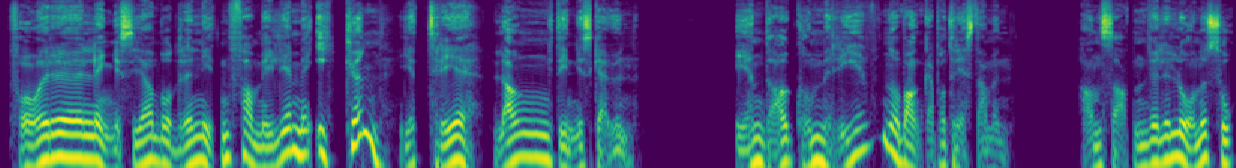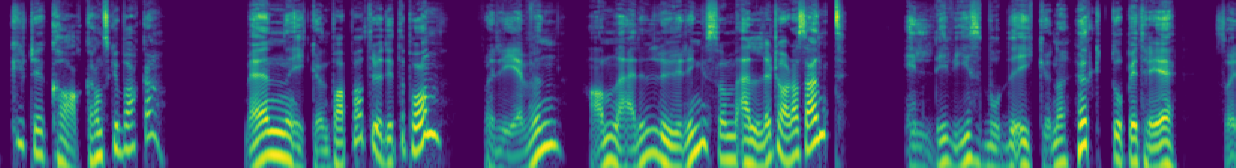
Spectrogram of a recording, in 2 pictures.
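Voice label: Norwegian childrens book dialekt feiring mjosa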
